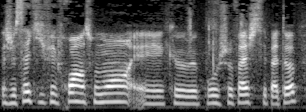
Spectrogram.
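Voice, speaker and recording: A woman's voice: medium pitch, fairly even intonation, a little fast, darkish tone, slight background noise. A woman giving a casual, rambling tarot reading, full of fillers and self-corrections. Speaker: tarot card reader.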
